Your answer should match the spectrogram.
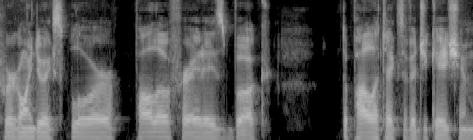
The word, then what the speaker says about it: Freire: Update, I bothered to learn how to pronounce Freire's name. It's Freire, not Freire or whatever. It's Freire. He's Portuguese. I'm Brazilian, but the name is in Portuguese.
